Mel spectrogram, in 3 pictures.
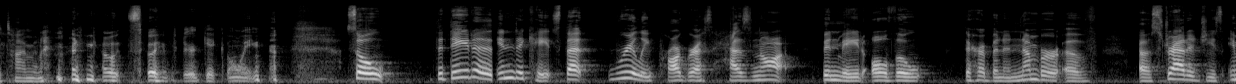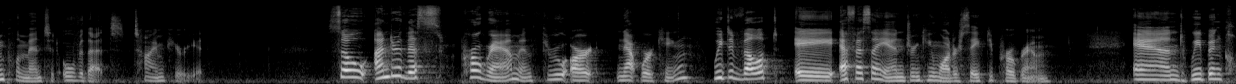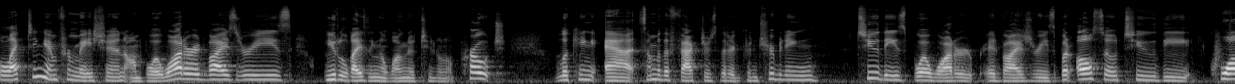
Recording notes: This episode is based on a keynote presentation. At the fourth annual “Create H2O” First Nations Water Research Conference, organized by the University of Manitoba’s Centre for Human Rights Research.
